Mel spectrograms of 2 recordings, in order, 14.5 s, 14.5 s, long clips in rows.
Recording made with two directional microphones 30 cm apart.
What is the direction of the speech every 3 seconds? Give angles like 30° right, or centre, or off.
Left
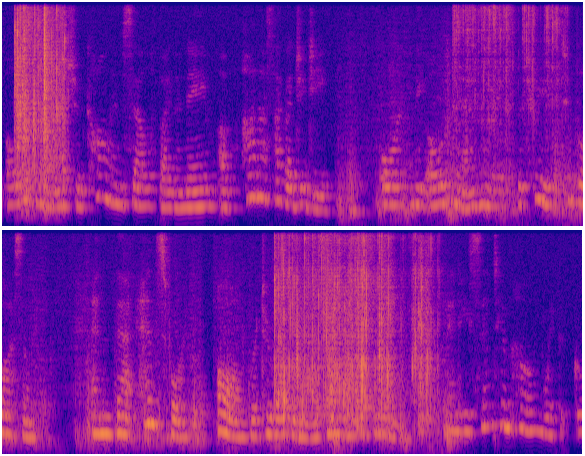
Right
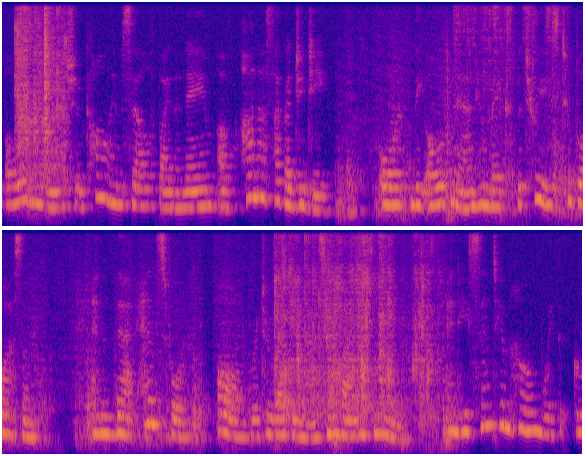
70° right, 50° right, 20° right, centre, 60° right.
